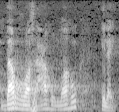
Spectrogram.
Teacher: وزي مثال: بر رفعه الله إليه، تبقى بالراء برضه، هنشيل اللام وتبقى راء · Term: الإدغام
